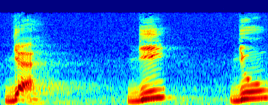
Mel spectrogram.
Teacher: huruf ja dikeluarkan dengan menyentuhkan tengah-tengah lidah dengan langit-langit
